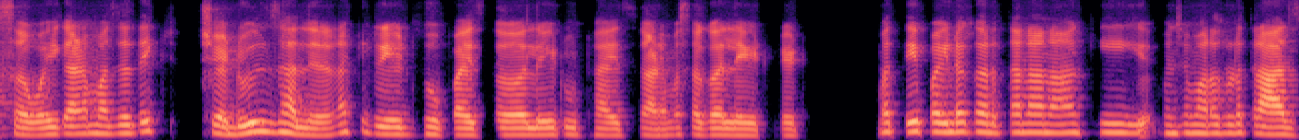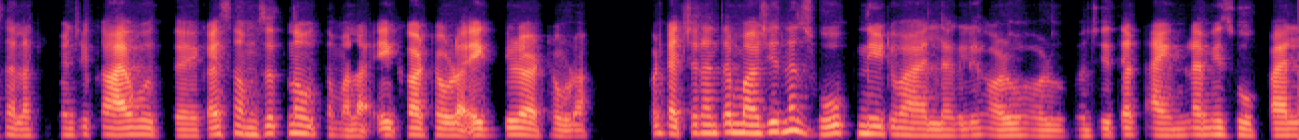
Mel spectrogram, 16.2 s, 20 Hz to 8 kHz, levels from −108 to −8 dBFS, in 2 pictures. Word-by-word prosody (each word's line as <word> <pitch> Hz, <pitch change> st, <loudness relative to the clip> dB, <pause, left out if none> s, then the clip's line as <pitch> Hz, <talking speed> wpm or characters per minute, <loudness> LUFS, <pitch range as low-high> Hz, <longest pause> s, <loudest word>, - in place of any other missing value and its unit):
सवयी 140 Hz, +1 st, +1 dB
कारण 165 Hz, 0 st, +2 dB
माझं 170 Hz, 0 st, 0 dB
ते, 210 Hz, -, +1 dB, 0.3 s
शेड्यूल 175 Hz, +5 st, +3 dB
झालेलं 170 Hz, -9 st, +1 dB
आहे 135 Hz, -, -1 dB
ना 190 Hz, -, -2 dB
की 205 Hz, -, -11 dB
लेट 150 Hz, -2 st, +2 dB
झोपायचं, 145 Hz, -1 st, +1 dB
लेट 145 Hz, +1 st, -1 dB
उठायचं 135 Hz, -1 st, -4 dB
आणि 130 Hz, 0 st, +1 dB
मग 140 Hz, -, -8 dB
सगळं 140 Hz, -1 st, -1 dB
लेट-लेट. 130 Hz, -1 st, -1 dB, 0.5 s
मग 200 Hz, -, 0 dB
ते 205 Hz, -, +6 dB
पहिलं 200 Hz, 0 st, +4 dB
करतांना 190 Hz, 0 st, +1 dB
ना 185 Hz, +1 st, 0 dB
की 185 Hz, -1 st, -3 dB
म्हणजे 175 Hz, 0 st, -6 dB
मला 180 Hz, 0 st, 0 dB
थोडा 180 Hz, +1 st, -3 dB
त्रास 150 Hz, -3 st, +5 dB
झाला. 140 Hz, -3 st, -3 dB, 0.2 s
म्हणजे 145 Hz, +2 st, -8 dB
काय 140 Hz, -2 st, +7 dB
होतंय 130 Hz, -4 st, -4 dB
काय 145 Hz, +4 st, +2 dB
समजत 165 Hz, +2 st, -3 dB
नव्हतं 165 Hz, -5 st, -1 dB
मला 125 Hz, -1 st, -3 dB
1 140 Hz, +1 st, 0 dB
आठवडा, 140 Hz, -2 st, +3 dB
एक 135 Hz, -1 st, +5 dB
दीड 145 Hz, -, +2 dB
आठवडा. 125 Hz, -3 st, 0 dB, 0.4 s
पण 175 Hz, -, -6 dB
त्याच्यानंतर 180 Hz, +4 st, +1 dB
माझी 185 Hz, +2 st, +3 dB
ना 235 Hz, +3 st, +2 dB
झोप 175 Hz, -3 st, -2 dB
नीट 165 Hz, -2 st, +2 dB
व्हायला 135 Hz, -3 st, 0 dB
लागली 130 Hz, +1 st, -5 dB
हळू-हळू 125 Hz, -2 st, -3 dB
म्हणजे 125 Hz, +3 st, -8 dB
त्या 145 Hz, -, +1 dB
टाईमला 135 Hz, 0 st, 0 dB
मी 145 Hz, 0 st, -1 dB
झोपायला 130 Hz, -1 st, -1 dB
145 Hz, 200 wpm, -28 LUFS, 135-175 Hz, 0.5 s, काय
